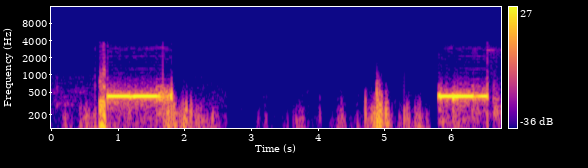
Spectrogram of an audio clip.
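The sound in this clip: Telephone tones play while a call is transferred: two long, steady mid-pitched beeps separated by a few seconds of faint rustling and handling noise.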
